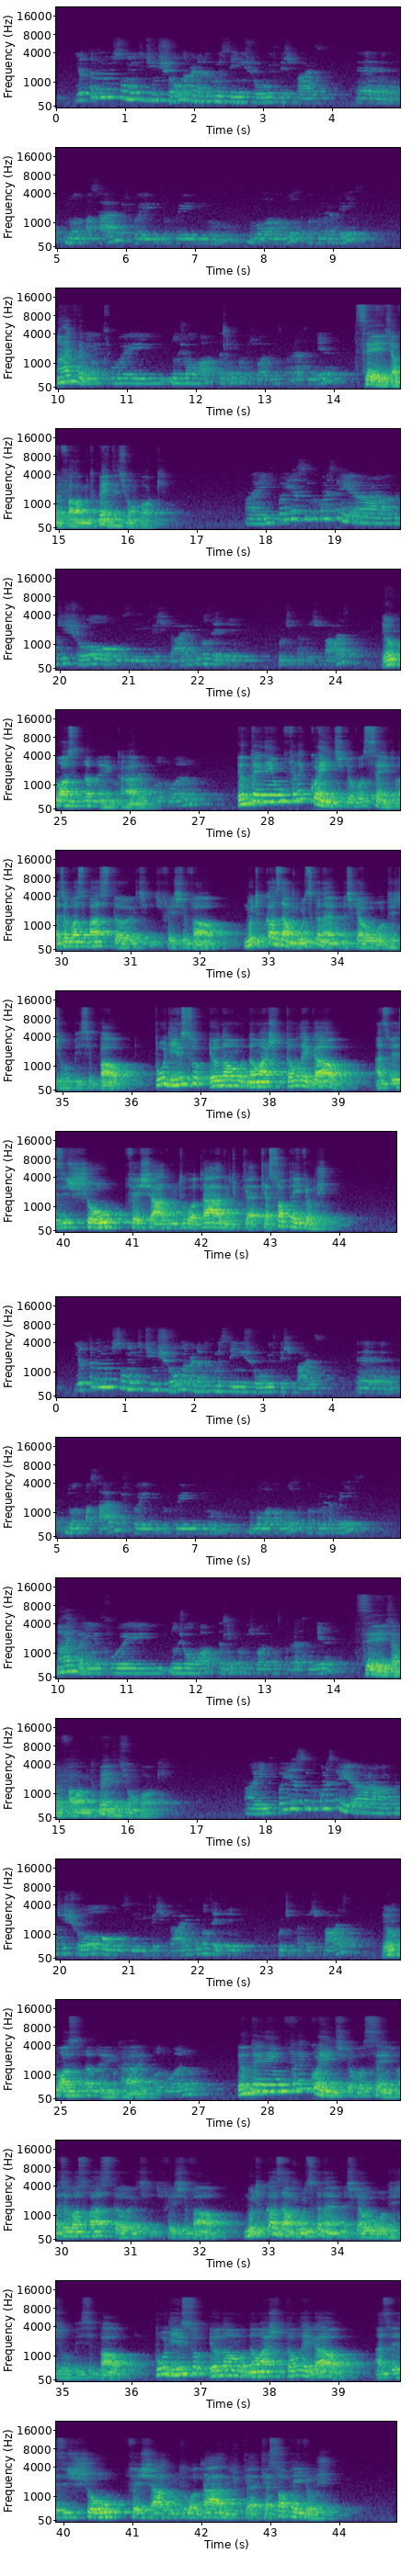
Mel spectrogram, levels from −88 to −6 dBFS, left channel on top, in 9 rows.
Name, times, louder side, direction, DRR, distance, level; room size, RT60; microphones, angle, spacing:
voice 1, 0.3-3.8 4.3-9.3 10.2-14.0 17.7-22.6 23.2-24.1 24.7-26.9, right 2 dB, 90° right, -2 dB, 0.9 m, -37 dB
voice 2, 10.0-10.4 14.4-16.4 24.7-26.3 27.6-32.3 32.6-35.9 36.4-39.1 39.5-43.8, left 2 dB, 40° left, 4 dB, 0.4 m, -24 dB
3.6 x 3.2 x 2.4 m, 0.98 s
head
